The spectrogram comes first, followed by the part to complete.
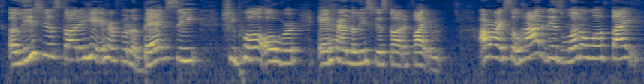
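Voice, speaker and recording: A high-pitched woman with a Southern US accent comments casually on the news and reads messages aloud, blunt and sarcastic. Her voice is bright and sharp, and it bounces around an echoey room. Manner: blunt, animated and sarcastic, talking straight to viewers. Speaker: reaction commentator.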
